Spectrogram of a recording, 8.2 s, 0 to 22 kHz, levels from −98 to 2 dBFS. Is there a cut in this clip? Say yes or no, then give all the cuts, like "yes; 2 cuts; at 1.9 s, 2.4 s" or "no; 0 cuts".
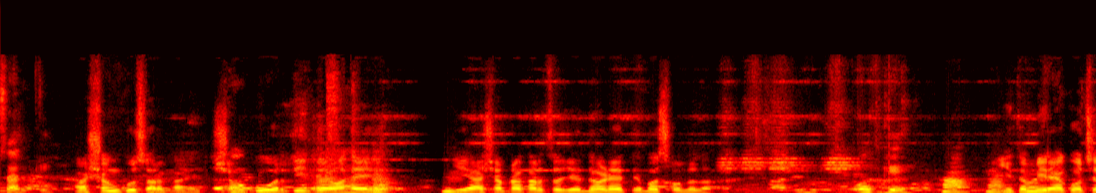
no; 0 cuts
